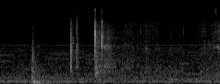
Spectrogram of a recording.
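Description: A few sharp clicks and taps, about three in the first second, from a supermarket checkout register as the cashier handles the goods, over a low steady store hum.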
